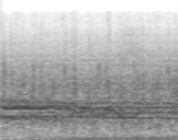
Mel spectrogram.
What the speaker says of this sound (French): Je vous demande d'applaudir encore une fois Kairi, s'il vous plaît.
